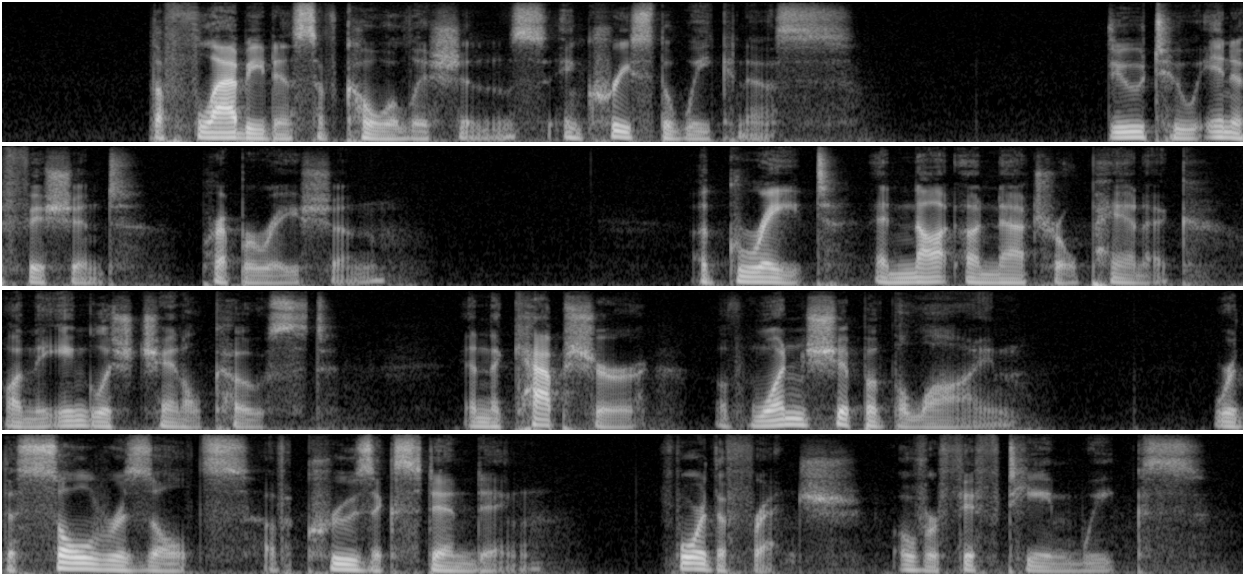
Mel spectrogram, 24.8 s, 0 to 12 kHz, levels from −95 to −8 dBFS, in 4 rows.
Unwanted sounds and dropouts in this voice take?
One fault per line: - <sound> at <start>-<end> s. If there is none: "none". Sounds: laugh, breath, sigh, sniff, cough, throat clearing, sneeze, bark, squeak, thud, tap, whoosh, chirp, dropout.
none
